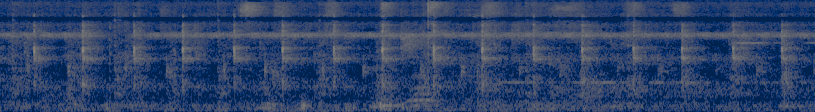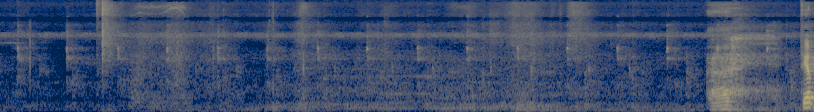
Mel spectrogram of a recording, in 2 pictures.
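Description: A mechanical pendulum wall clock ticks.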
